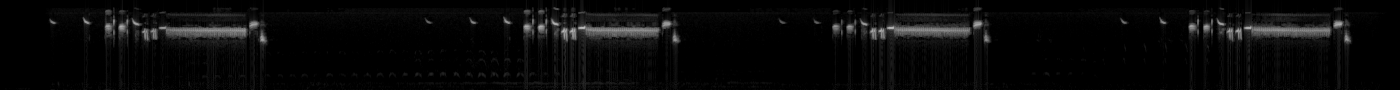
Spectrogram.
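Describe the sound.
An open-country sparrow sings its three-part song four times, each separated by silence. Each song opens with a few high, thin ticks, moves into a sustained buzzy middle section and ends with brief, very high notes.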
